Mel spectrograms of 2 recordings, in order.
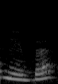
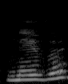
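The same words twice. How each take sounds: First: Neba with a b for the v; Patois neba. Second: Said in the usual way. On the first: Shown as a demonstration. Student showing classmates the Patois neba. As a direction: say never as neba. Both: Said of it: "and then English, Patois".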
